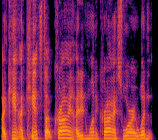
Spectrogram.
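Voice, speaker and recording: A man voicing a crying eleven-year-old girl, with a high strained fake-sobbing voice. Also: expressive, fairly quick, natural voice. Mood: tearful.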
